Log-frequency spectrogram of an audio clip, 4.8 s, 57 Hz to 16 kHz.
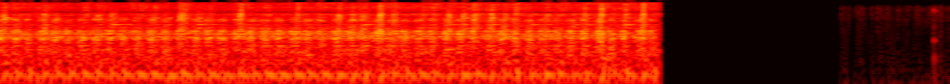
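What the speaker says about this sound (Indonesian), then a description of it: "Cukup pakai sebuah kartu kecil dan mesin 2 taknya langsung hidup." A Honda NSR 250 two-stroke motorcycle engine running with a loud, dense, buzzing drone that cuts off abruptly after about three seconds, followed by near silence and a faint trailing noise.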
